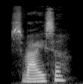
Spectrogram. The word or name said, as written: svejser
